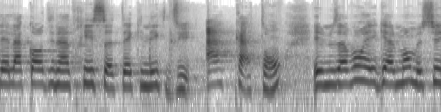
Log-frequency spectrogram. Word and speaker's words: hackathon: Déjà, comment on prononce hackathon ou hackathon ou hackathon? Hackathon. Voilà. Ok, merci. Merci de nous recevoir. Un plaisir. C'est hackathon, le H muet.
